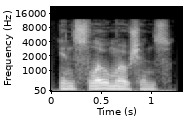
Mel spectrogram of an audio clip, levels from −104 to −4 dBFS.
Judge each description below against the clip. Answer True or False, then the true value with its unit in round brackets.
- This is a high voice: False (120 Hz)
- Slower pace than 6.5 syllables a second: True (3.7 syllables/s)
